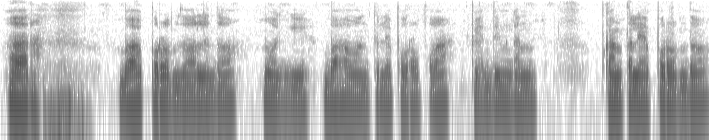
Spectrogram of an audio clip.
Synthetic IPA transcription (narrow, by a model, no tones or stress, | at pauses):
aɾ | baɦapɔɾɔp̚d̪ɔalɛd̪ɔ | mɔd͡ʒɡibaɦawant̪ulɛpɔɾɔpapɛd̪ina | kant̪alɛapɔɾɔp̚d̪ɔ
